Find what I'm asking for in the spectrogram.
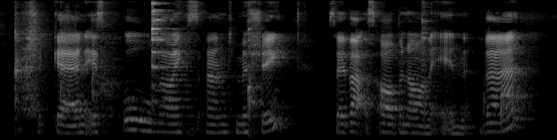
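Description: A woman talks here. Behind her is noticeable noise. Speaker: presenter. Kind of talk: tutorial. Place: kitchen. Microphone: phone near.

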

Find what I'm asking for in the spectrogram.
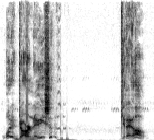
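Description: A man puts on a character voice. It comes out gruff. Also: extremely high pitch for a man. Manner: angry, shouting.

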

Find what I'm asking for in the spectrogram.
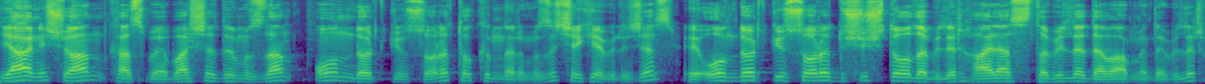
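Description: On a very clean recording with a silent background, a man talks at a moderate pace in a bright, sharp tone of medium pitch, with ordinary pitch variation and big swings in loudness. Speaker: gaming YouTuber. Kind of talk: tutorial. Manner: hesitant, frequent filler sounds.

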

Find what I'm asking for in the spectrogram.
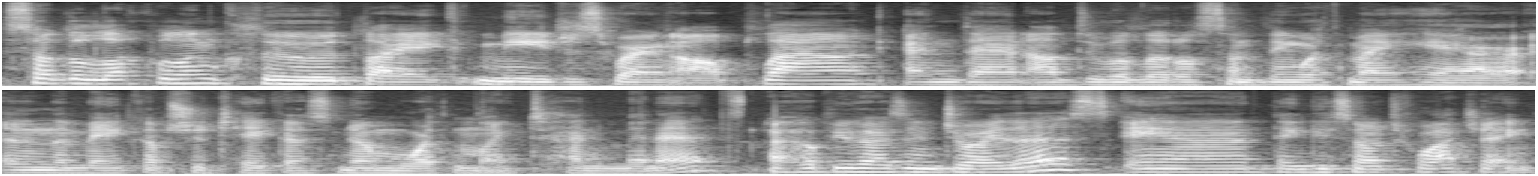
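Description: A man at a fairly quick pace, lively in intonation, over light background noise. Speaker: makeup tutorial creator. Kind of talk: casual vlog chat. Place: home room.

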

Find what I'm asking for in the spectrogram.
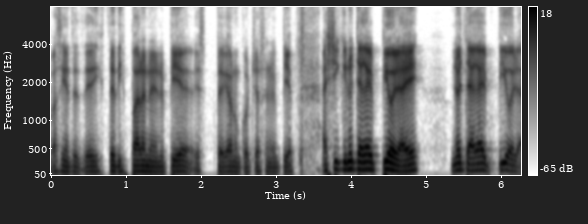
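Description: A man speaks with an animated tone at a fairly low pitch. His pitch varies in an ordinary way. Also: fairly quick pace. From Argentina, Buenos Aires. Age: 40s. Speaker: content creator. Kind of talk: casual chat. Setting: livestream.

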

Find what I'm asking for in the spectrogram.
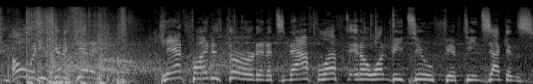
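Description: A man with an extremely high pitch, ordinary pitch variation, very even loudness and hardly any pauses, with music in the background. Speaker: esports caster, analyst. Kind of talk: live esports commentary. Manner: analytical, quick-paced.

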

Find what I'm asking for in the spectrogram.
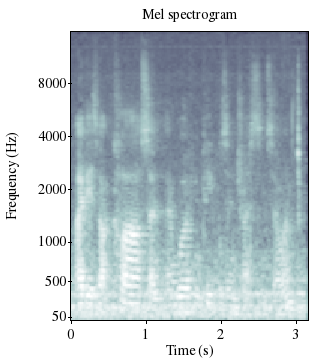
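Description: Loud background noise runs behind the voice. A man talks at a very fast pace. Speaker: guest. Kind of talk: formal introduction to an audience. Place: hall.

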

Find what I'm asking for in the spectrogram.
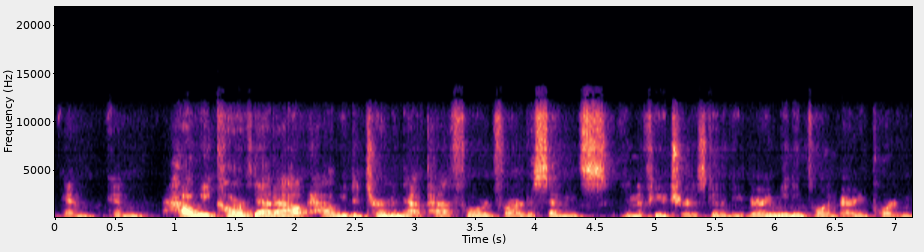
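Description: A man with an American accent speaks at a fairly quick pace in a fairly low, somewhat breathy voice with lively intonation over light background noise. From Alaska. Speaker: Alaska Native corporation CEO; panelist. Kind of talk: panel discussion. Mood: warm, reflective. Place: home room. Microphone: video call.

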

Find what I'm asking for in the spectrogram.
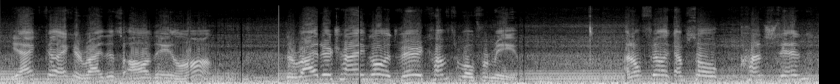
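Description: Speech at a moderate pace comes through loud background noise, with a dry sound and no echo. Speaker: motovlogger rider. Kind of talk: casual vlog chat. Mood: enthusiastic about the bike. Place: motorbike.

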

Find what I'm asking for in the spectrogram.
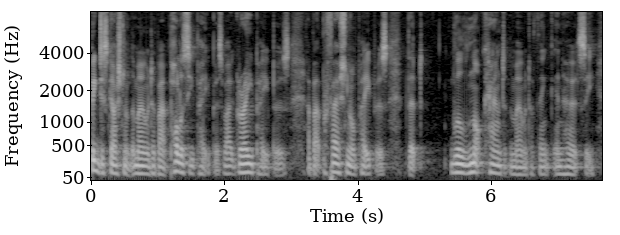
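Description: Someone with a British accent talks very fast, with ordinary pitch variation. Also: man. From UK. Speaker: university executive and painter; keynote speaker. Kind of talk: keynote lecture. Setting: stage with audience. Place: hall. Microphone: podium.

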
